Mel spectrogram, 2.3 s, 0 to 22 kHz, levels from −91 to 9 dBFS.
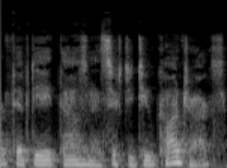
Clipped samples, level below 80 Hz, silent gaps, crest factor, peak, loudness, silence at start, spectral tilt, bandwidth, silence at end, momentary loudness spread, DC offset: under 0.1%; -46 dBFS; none; 18 dB; -12 dBFS; -29 LUFS; 0 s; -5.5 dB/octave; 9.8 kHz; 0.05 s; 4 LU; under 0.1%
